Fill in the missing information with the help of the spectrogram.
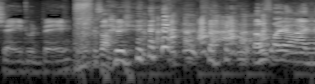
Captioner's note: both laughing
